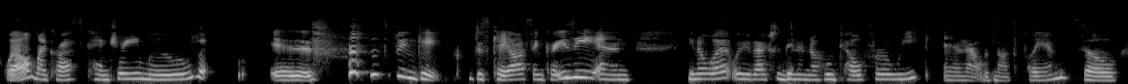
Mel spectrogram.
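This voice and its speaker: A young adult woman with a husky voice, hosting a podcast in a casual, chatty way and talking to listeners like friends. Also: fairly high pitch, dull audio. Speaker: podcast host of a nutrition show for mothers. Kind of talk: casual solo podcast talk.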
